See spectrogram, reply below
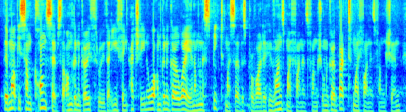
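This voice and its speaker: A man with a quiet voice giving a conference talk as a finance chief, conversational and peppered with "right?" asides. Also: medium pitch, rapid-fire, hardly any pauses. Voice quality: soft, quiet voice. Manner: conversational, tag questions like "right?" and "yeah?". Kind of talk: conference presentation. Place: conference venue with audience.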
